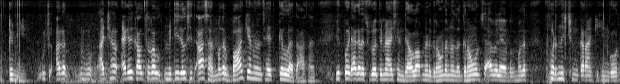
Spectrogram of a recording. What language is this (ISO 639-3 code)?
kas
